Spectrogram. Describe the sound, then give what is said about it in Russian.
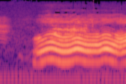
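A baby cries after a short quiet lead-in: one sustained, wavering wail that holds steadily to the end. “Не плачь, не плачь, маленькая.”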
